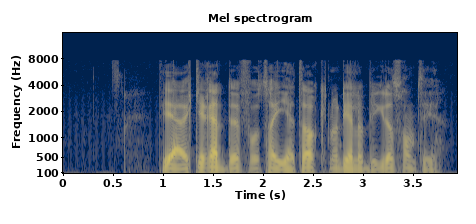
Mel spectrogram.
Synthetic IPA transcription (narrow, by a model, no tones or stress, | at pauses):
d̪̥iːæːʁɪkəʁɛd̪əfɔʁoːt̪ʰɑːiːɛt̪ʰɑːknɔdɖɛːjɛlːəʁbʏɡd̪əsfʁɑmt̪ʰiː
